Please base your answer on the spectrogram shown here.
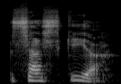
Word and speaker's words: Saskia: She's very much, she's a single child and lives with her mother, Saskia. I often pronounce that wrong, but that's the way it's pronounced, and calls her Sash.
